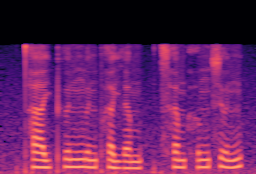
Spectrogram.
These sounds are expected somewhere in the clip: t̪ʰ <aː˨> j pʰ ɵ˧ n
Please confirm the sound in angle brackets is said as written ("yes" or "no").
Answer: yes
